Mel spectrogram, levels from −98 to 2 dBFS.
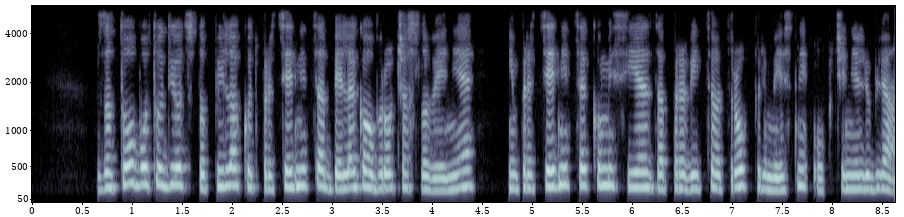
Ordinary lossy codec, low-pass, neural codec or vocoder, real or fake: none; 5.4 kHz; none; real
